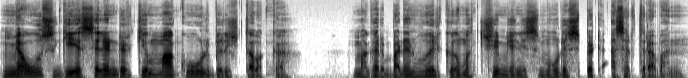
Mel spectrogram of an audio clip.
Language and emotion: Kashmiri, sad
